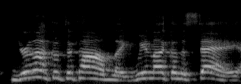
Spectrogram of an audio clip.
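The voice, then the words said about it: Imitates another person's accent. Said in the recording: “with her accent”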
